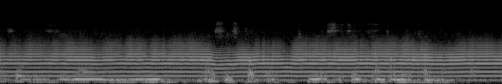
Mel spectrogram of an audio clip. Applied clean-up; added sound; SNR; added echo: none; Trumpet; -4 dB; reverberation time 1.9 s.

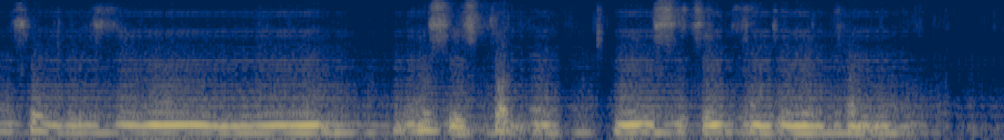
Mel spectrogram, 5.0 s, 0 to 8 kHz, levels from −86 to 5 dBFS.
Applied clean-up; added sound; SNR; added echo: neural separator model SepFormer DNS4.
